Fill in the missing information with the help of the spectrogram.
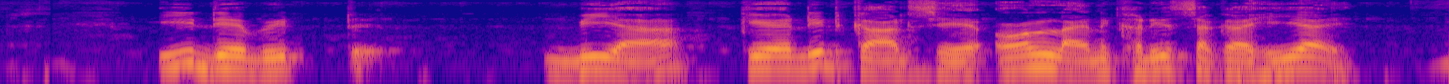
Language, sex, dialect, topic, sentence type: Magahi, male, Southern, banking, question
